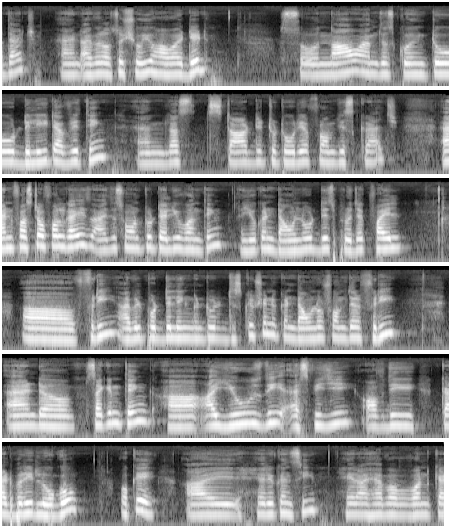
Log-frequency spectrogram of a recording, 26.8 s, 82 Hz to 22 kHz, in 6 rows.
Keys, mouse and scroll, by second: 0.3 scroll down 7, 0.4-2.2 scroll up 5, 2.2-2.8 scroll down 7, 2.8 shift+middle click, 3.1 scroll down 2, 3.4-4.9 shift+middle drag, 4.9 click, 5.5-6.2 scroll up 3, 6.2-6.5 scroll down 1, 6.5-7.5 middle drag, 7.5-8.3 scroll up 4, 8.3-8.7 shift+middle drag, 8.7-9.1 scroll up 5, 9.2 shift+middle click, 9.8-10.3 scroll up 4, 10.3-13.8 shift+middle drag.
